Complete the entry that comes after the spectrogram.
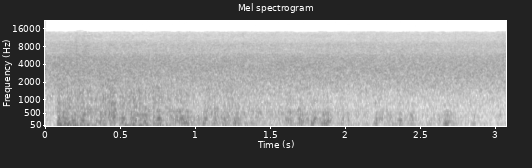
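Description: A deep, rolling rumble of thunder at the start of a storm, as heavy raindrops begin to fall, fills the air, strongest at the outset and then grumbling on steadily with a low, heavy resonance, faint rain and wind hiss beneath it.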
